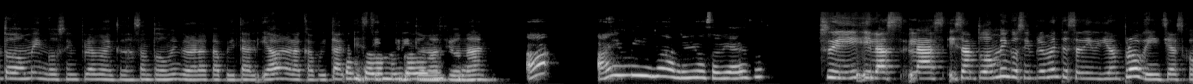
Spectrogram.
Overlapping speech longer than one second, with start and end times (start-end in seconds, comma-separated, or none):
3.4-4.7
